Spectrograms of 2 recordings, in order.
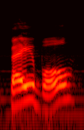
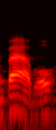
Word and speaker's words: Babel: And Babel actually means the the irony of this is that Babel or Babel, I've heard it pronounced different ways, would become Babylon, it would become this great and powerful city in history.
